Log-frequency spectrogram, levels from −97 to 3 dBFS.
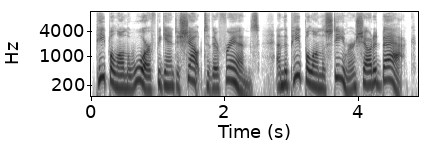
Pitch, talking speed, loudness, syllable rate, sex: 205 Hz, 230 wpm, -18 LUFS, 5.4 syllables/s, female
